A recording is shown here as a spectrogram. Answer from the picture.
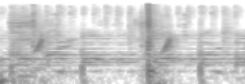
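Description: Anki Vector robot giving two short rising electronic bloops while it thinks over a command, with a sharp click about one and a half seconds in, over steady background music.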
